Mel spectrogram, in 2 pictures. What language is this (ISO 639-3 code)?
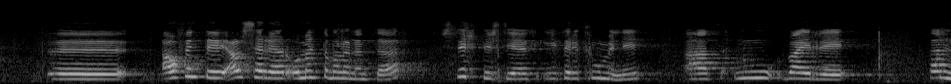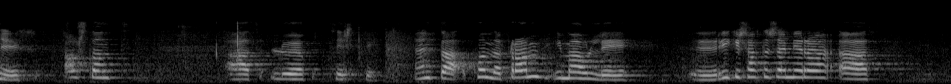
isl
